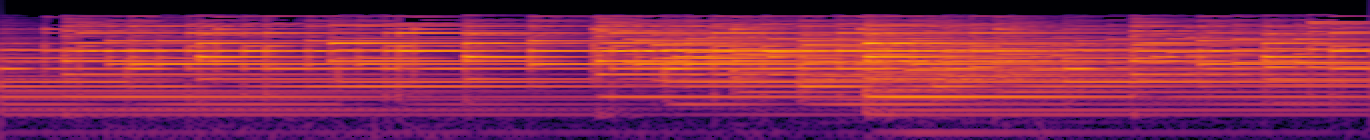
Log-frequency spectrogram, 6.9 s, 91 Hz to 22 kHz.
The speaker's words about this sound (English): What we're hearing in this composition are two live musicians who are performing on the 60-plus bells of the Berkeley Campanile, combined with a special sampled or virtual set of bells that are electronic, and those bells are being played by seismic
